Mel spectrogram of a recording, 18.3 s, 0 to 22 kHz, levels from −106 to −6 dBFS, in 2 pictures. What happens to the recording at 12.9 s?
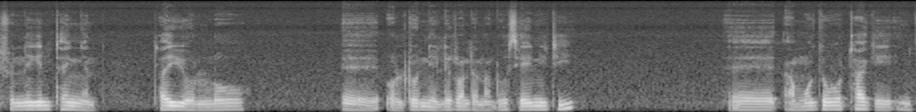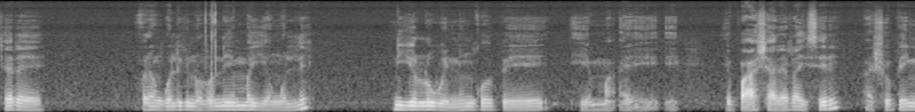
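Nothing goes wrong at 12.9 s; the speech carries on intact through that moment, with no dropout, click, distortion or other fault.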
